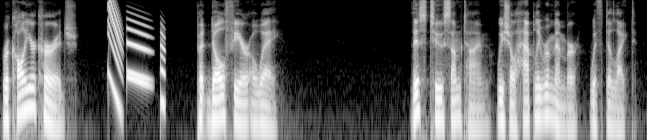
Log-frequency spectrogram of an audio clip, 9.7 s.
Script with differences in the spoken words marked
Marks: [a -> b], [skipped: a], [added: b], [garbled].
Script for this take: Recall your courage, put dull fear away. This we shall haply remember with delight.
Recall your courage, put dull fear away. This [added: too sometime] we shall haply remember with delight.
